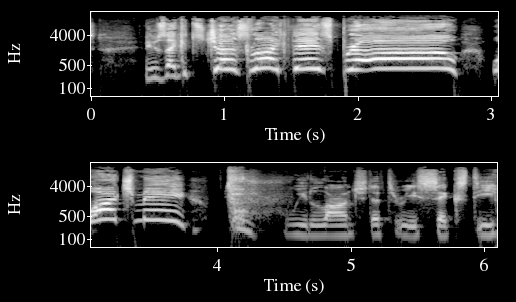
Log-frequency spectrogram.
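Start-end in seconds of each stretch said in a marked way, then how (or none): 0.7-3.8 very high, drawn-out showing off; exuberant surfer yell. Acted. Frog showing shark a trick, exuberant shout. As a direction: holler high, peaking loud on "bro".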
